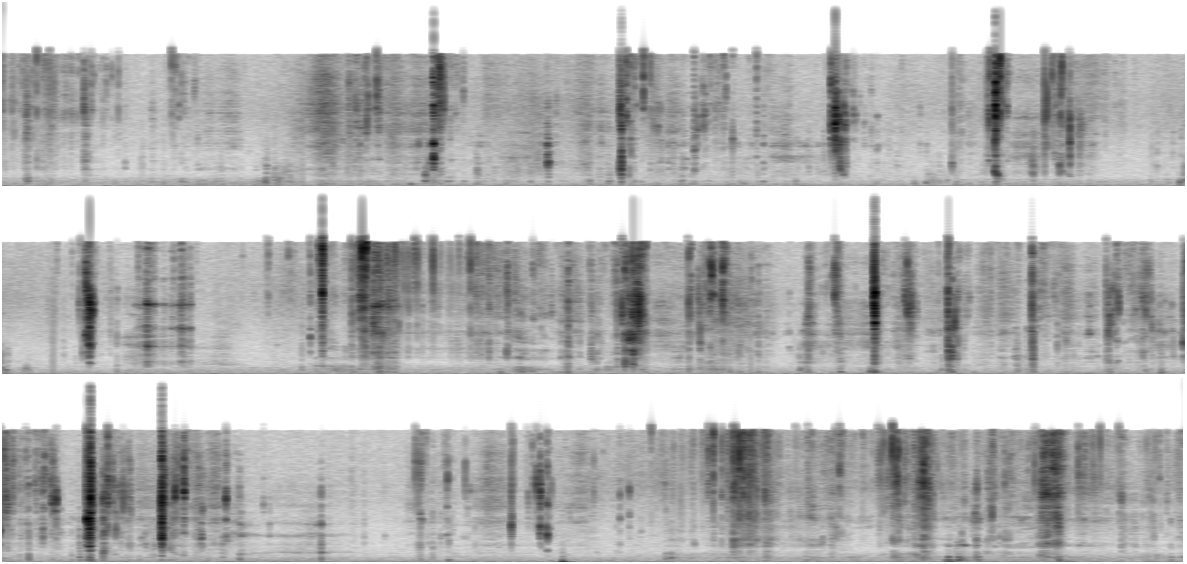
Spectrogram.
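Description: Close-miked eating of pepperoni pizza: crunchy bites into the crust and wet chewing with many small mouth clicks, over a steady low hum. Late on, one sharp knock, louder than the rest.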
